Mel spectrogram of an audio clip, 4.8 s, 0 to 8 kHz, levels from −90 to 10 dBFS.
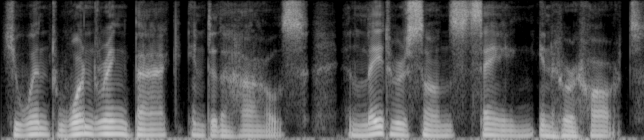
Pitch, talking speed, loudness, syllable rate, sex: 110 Hz, 185 wpm, -19 LUFS, 4.3 syllables/s, male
